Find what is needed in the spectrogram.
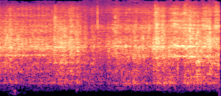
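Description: Battery-powered TrackMaster Thomas toy engine running along plastic track, its small electric motor and gears giving a steady mechanical whirr.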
